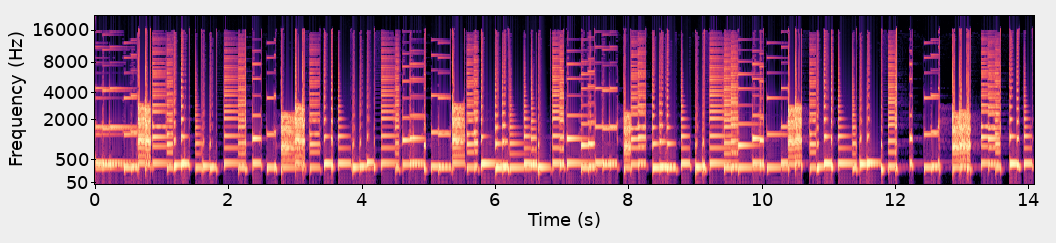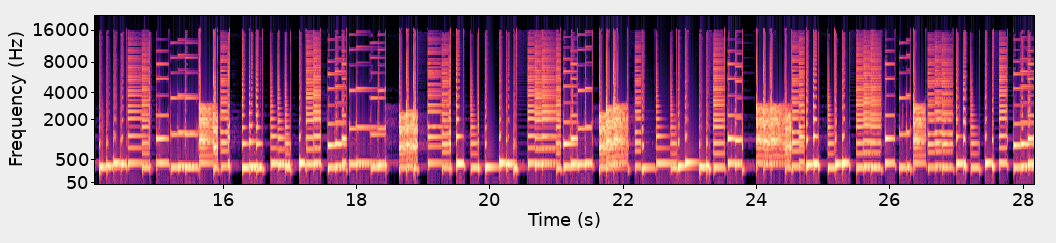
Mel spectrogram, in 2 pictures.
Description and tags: membrane Foundtain 2
acoustic, vst, analog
